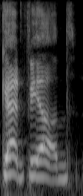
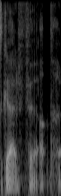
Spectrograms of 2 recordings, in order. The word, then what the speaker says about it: Gutfeld: OH, I DON'T WATCH GUTFIELD. Failed field. It's Gutfeld.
